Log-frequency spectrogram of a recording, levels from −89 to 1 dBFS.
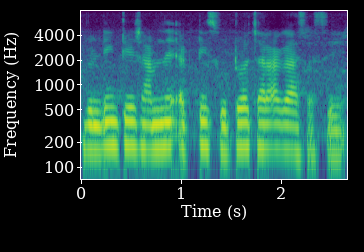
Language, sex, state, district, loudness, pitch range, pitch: Bengali, female, Assam, Hailakandi, -14 LUFS, 155-175 Hz, 165 Hz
